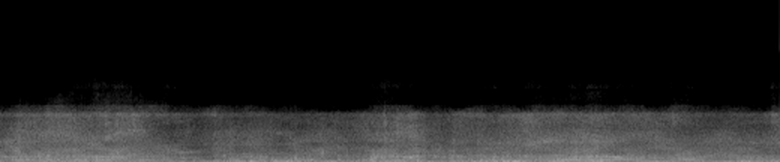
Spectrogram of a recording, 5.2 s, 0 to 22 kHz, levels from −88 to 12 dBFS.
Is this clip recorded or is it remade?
remade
